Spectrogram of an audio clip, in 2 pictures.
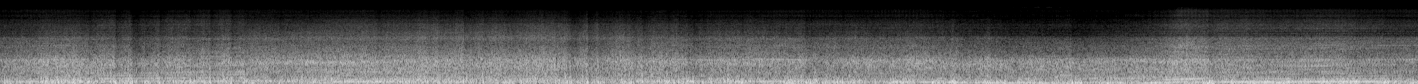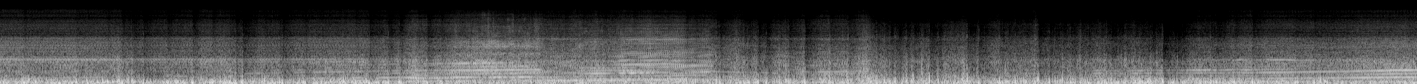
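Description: Honda Integra DC2 race car's four-cylinder engine under way on track, its pitch climbing through each gear and dropping back at the shifts, several times over, with heavy wind and road noise throughout.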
